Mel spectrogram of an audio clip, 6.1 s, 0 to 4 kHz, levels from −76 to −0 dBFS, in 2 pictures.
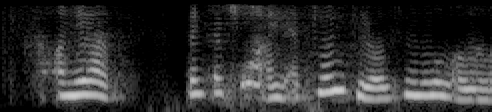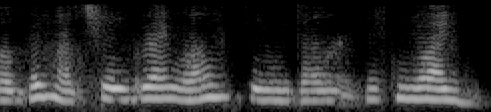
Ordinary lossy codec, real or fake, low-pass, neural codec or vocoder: AAC, 16 kbps; fake; 3.6 kHz; codec, 16 kHz, 0.5 kbps, FreqCodec, smaller model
